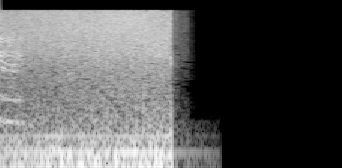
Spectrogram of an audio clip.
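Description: Steady hiss with a low mains hum under it, the noise floor of the recording after the song has finished. It cuts off suddenly a little over a second in, leaving dead silence as the recording ends.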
